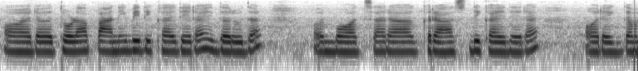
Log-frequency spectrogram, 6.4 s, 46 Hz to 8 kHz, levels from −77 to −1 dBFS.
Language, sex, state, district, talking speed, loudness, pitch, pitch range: Hindi, female, Gujarat, Valsad, 190 wpm, -17 LUFS, 195 Hz, 190-205 Hz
